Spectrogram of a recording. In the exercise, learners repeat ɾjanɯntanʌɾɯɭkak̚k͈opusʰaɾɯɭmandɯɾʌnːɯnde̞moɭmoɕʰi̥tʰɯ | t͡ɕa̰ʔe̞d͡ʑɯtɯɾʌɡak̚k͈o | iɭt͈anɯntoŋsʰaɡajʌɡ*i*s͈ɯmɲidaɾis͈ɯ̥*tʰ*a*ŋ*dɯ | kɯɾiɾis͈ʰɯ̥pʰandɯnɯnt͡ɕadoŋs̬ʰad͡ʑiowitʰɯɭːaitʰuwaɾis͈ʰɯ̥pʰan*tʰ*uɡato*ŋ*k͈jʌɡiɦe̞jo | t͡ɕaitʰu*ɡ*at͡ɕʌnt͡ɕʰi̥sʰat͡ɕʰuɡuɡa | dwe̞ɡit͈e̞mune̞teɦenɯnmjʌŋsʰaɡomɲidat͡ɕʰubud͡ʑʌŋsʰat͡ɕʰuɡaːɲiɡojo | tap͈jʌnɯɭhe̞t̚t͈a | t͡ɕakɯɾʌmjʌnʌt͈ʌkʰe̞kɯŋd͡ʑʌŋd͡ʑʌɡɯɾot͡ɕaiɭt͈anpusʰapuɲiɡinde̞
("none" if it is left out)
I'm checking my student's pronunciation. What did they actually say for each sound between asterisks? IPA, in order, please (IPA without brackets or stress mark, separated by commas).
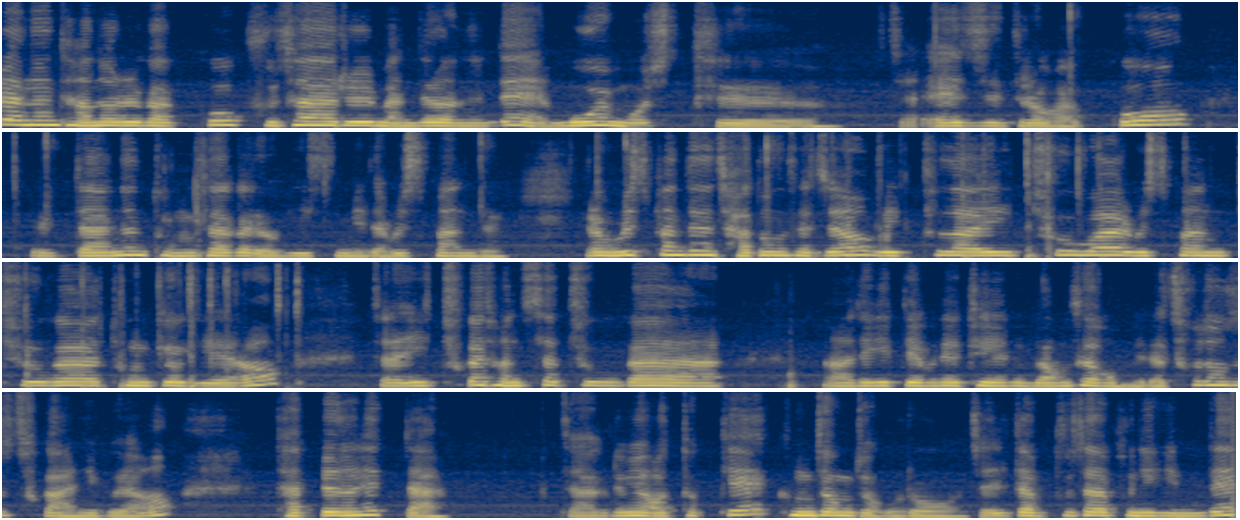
iː, pʰ, n, tʰ, ŋ, ɡ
